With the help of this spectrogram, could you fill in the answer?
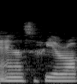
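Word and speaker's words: AnnaSophia Robb: Anna Sophia Robb. Is that how you say her name? Yeah, Anna Sophia Robb.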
